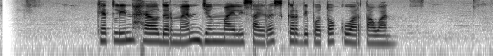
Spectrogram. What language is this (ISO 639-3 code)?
sun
